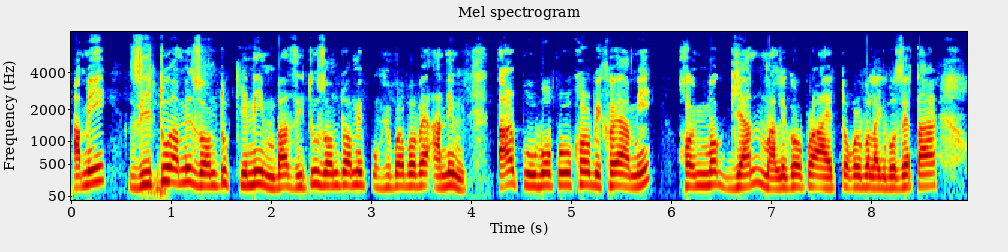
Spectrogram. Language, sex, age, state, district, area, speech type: Assamese, male, 45-60, Assam, Dhemaji, rural, spontaneous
